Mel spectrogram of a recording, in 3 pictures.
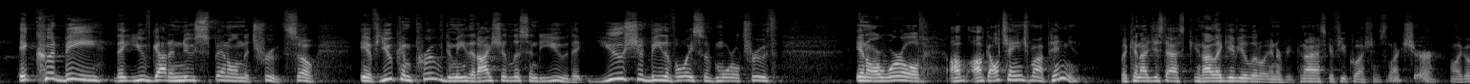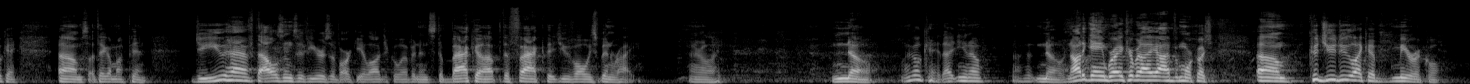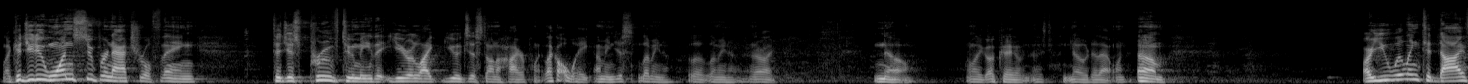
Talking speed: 230 wpm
